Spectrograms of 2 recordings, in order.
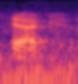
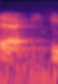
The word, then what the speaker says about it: Eck: And to the chair, my last name is pronounced Eck. I'm not like the town Eek in rural Alaska. My name is Eck, E-C-K. It's Norwegian.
